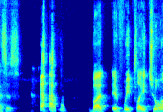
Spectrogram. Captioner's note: laughs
